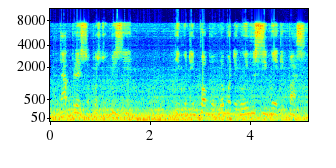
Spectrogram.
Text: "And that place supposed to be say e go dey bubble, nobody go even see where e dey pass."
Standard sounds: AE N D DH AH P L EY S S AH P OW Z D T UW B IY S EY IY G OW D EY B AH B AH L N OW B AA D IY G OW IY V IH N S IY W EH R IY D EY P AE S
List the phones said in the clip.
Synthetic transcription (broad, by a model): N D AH P L EY S S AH P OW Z T UW B IY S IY IY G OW D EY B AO B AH N OW B AA D IY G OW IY W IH S IY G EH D IY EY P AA S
